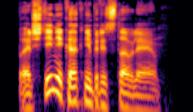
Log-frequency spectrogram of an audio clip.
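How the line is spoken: Calm admission. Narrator (Russian): спокойно признался я

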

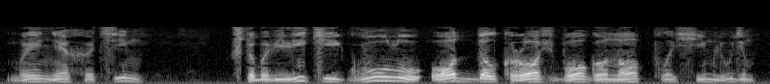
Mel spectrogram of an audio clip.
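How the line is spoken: Very slow and distinct. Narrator (Russian): очень медленно и членораздельно произнес аспирант

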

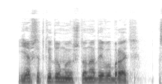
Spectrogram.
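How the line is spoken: Plain. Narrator (Russian): сказал Веселов

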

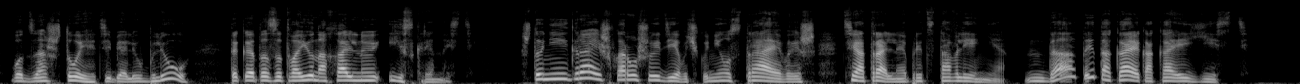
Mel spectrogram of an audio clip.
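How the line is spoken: Quiet, after laughter. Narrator (Russian): А отсмеявшись, проговорил тихо

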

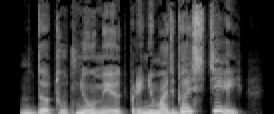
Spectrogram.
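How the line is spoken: Cheerful mock indignation. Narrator (Russian): весело возмутился Фридмет Ярл

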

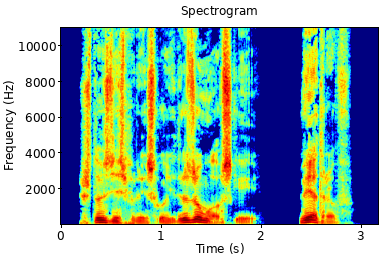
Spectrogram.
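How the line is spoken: Quiet, weighty voice. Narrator (Russian): Его голос прозвучал тихо, но очень весомо

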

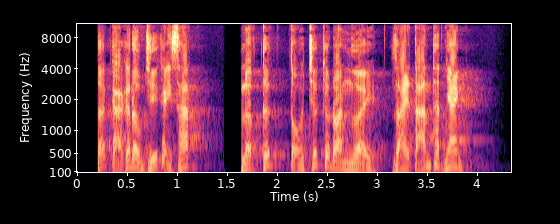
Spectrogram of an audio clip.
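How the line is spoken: Shouting into microphone. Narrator (Vietnamese): giám đốc Tống ở trên bục đã cầm lấy micro và hét lớn

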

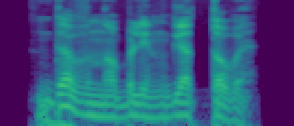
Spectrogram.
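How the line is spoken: Grumbling. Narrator (Russian): Проворчал я

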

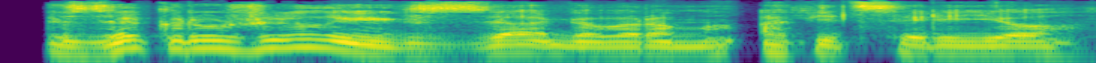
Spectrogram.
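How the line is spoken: Sigh. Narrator (Russian): вздохнул Михайло Саврасов

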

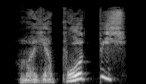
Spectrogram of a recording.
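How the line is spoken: Frantic exclamation. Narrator (Russian): воскликнул я вне себя

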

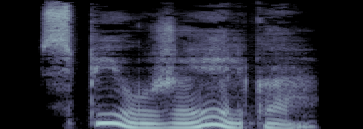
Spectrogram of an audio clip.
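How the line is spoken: Mumbling. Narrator (Russian): Пробормотал он

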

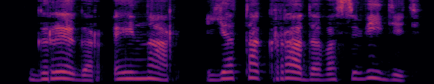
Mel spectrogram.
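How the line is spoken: Happy exclamation. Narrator (Russian): воскликнула, счастливо

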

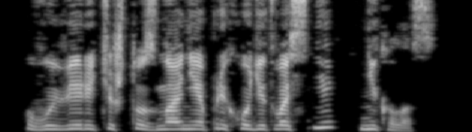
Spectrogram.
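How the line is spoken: Slightly mocking, hiding awkwardness. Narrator (Russian): чуть насмешливо сказала, пытаясь скрыть неловкость

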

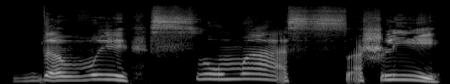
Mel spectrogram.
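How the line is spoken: Angry hiss. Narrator (Russian): шипел Кейн, злобно выпучив глаза

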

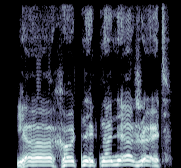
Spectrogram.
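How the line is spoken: Growling big man. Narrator (Russian): зарычал крупный мужик

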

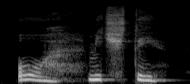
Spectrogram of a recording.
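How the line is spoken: Sigh. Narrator (Russian): вздохнула Энн

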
